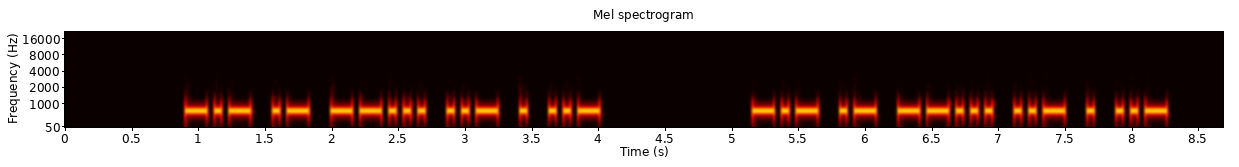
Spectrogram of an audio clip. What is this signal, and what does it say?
Morse code, heard as a keyed tone, about 22 wpm, 700 Hz. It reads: KA7UEU KA7UEU
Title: USA Call Signs - 6 Characters - Repeated 2x - 22wpm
